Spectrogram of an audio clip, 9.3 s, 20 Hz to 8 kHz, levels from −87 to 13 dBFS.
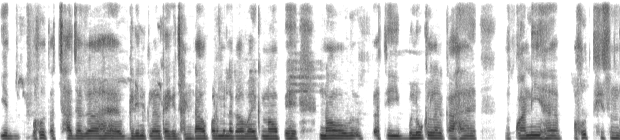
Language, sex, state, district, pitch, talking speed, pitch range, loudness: Hindi, male, Bihar, Araria, 140 Hz, 200 wpm, 135-145 Hz, -15 LUFS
